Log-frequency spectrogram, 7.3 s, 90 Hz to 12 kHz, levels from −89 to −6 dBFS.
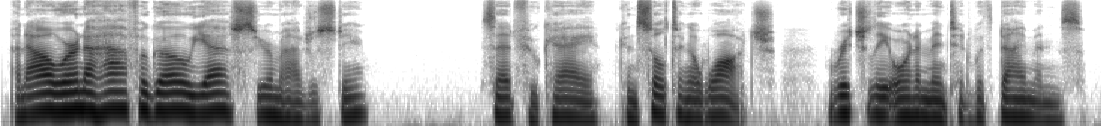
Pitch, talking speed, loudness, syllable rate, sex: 135 Hz, 145 wpm, -20 LUFS, 4.9 syllables/s, female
